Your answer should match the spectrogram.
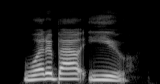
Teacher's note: Use a rising tone when you ask back.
